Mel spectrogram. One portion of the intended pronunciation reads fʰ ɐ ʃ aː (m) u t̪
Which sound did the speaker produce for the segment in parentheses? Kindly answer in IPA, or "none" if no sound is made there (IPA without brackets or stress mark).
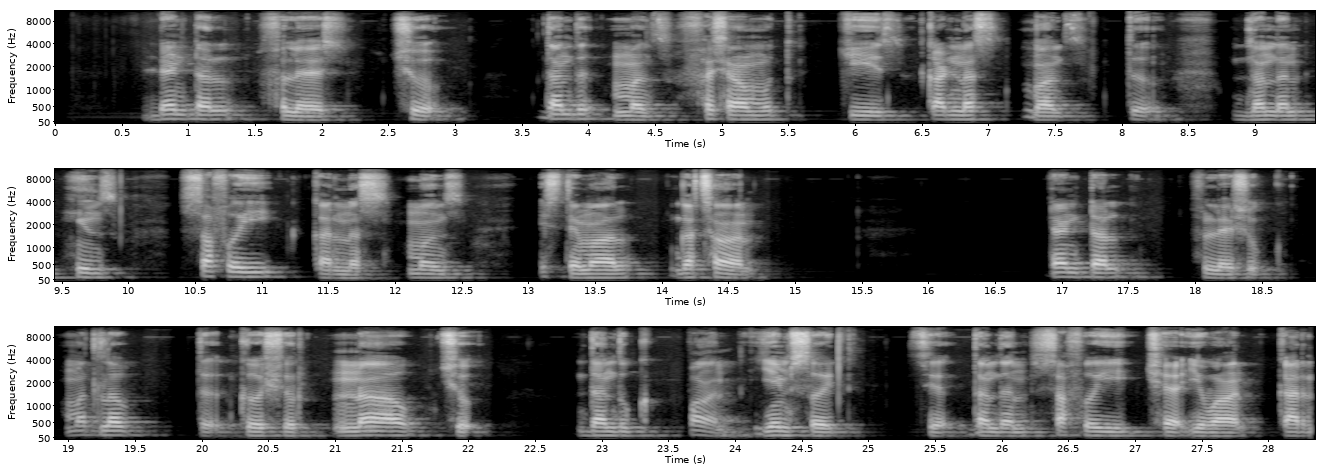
m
